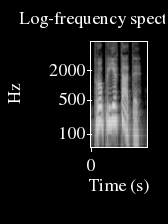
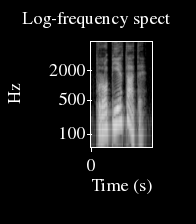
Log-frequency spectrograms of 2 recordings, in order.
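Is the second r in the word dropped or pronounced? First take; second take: pronounced; dropped. First: The second r sound is pronounced. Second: The second r sound is dropped. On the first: The speaker calls it right. "Tot la fel este termenul proprietate" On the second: The speaker calls it wrong. "pe care unii îl pronunță proprietate"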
